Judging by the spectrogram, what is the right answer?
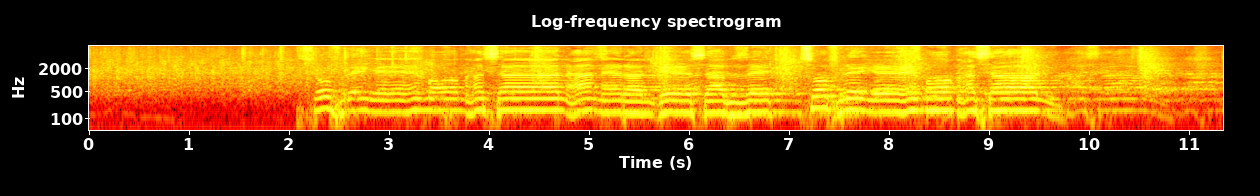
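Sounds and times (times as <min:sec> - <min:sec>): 
audience clapping in rhythm at a devotional gathering: 0:00.0 - 0:11.3
speech: 0:02.1 - 0:10.2.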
